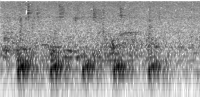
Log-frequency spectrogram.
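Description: A series of soft, low taps or knocks, about three a second and not evenly spaced, over faint room noise.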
